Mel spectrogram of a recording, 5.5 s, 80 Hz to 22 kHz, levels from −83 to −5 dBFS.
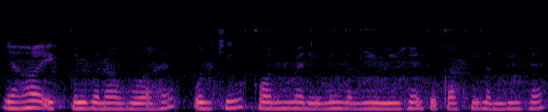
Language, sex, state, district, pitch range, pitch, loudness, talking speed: Hindi, female, Uttar Pradesh, Jalaun, 205-220 Hz, 215 Hz, -39 LUFS, 195 wpm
